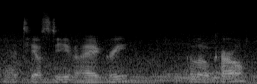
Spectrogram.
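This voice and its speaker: A man's voice: on the low side, fairly even intonation, moderate pace, creaky, very noisy. A man hosting a casual livestream, chatting informally and reading out viewer messages as he comments. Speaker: livestream host.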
